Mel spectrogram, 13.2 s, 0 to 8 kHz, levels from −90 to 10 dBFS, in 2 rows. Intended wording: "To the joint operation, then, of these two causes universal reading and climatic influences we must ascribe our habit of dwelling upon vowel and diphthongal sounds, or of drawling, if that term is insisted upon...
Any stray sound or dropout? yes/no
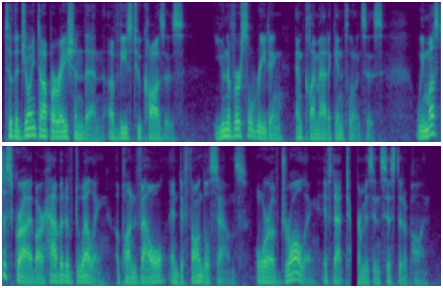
yes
